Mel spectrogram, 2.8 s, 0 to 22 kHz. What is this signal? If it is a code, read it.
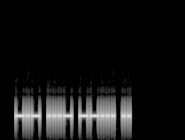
Morse code, heard as a keyed tone, about 32 wpm, 700 Hz. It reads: KV7I
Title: USA Call Signs - 4 Characters - 2x Character Spacing - 30wpm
